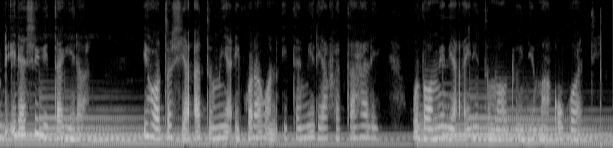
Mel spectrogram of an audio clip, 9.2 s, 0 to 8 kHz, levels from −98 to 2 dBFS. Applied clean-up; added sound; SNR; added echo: none; Piano; 2 dB; none.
